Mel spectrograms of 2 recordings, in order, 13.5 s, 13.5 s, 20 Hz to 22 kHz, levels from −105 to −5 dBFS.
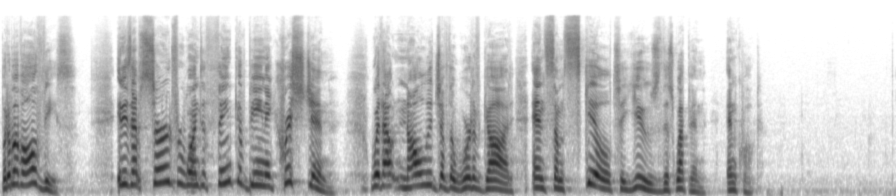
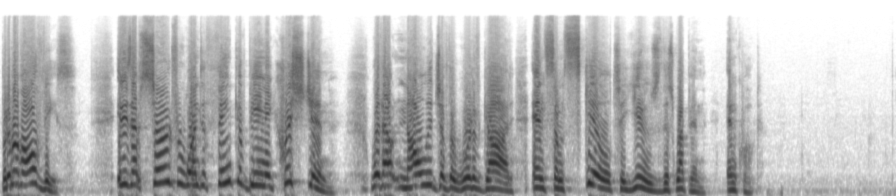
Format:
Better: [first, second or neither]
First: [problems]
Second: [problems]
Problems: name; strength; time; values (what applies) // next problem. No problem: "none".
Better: first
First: none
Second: distortion; heavy; 10% of the sound clipped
